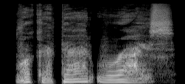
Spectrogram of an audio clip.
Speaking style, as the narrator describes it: Gojen muttered

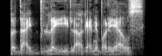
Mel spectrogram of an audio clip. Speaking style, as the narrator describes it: the first man said in a low grumble

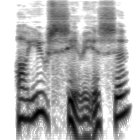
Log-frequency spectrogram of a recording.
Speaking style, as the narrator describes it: he said in a small whisper

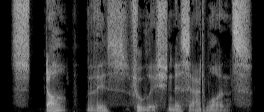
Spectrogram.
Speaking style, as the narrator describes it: he said in a low purr like he was talking to a child or an obedient animal

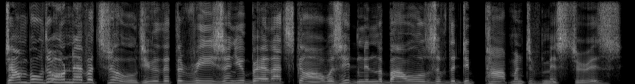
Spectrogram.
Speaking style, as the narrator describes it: said Malfoy sneeringly

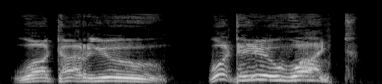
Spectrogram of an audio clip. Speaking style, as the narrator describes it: he roared in English

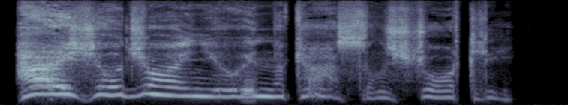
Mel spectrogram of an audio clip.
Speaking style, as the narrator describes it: he said in his high, cold voice

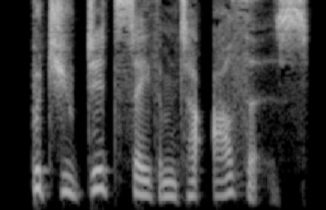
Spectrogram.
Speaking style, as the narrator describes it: Matthew said icily

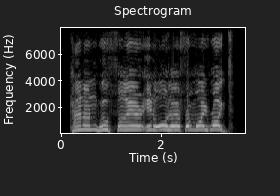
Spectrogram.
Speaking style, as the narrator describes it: he roared

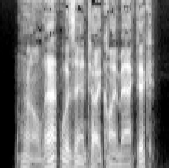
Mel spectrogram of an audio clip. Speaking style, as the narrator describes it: I muttered

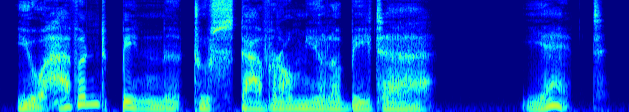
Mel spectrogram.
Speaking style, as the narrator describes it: he whispered

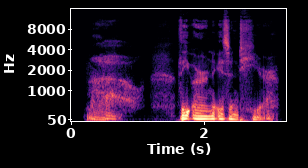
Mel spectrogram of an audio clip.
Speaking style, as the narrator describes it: I muttered as it all became clear to me

